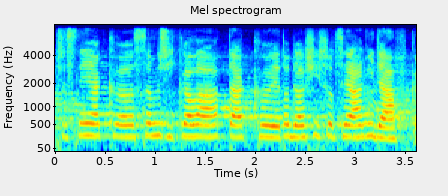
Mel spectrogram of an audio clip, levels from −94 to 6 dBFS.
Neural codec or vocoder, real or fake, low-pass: vocoder, 44.1 kHz, 128 mel bands, Pupu-Vocoder; fake; 7.2 kHz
